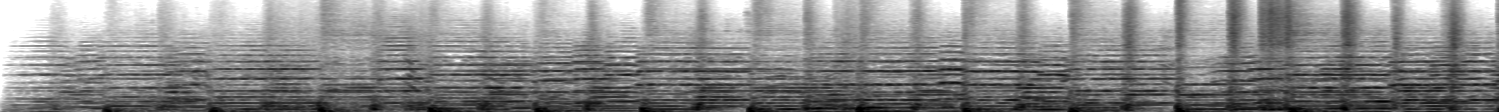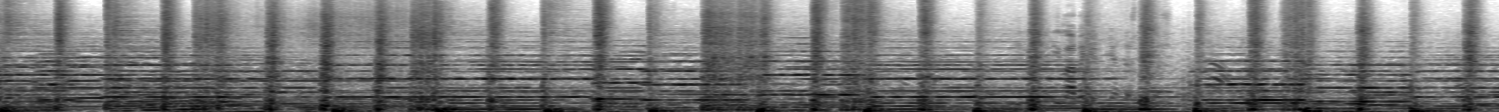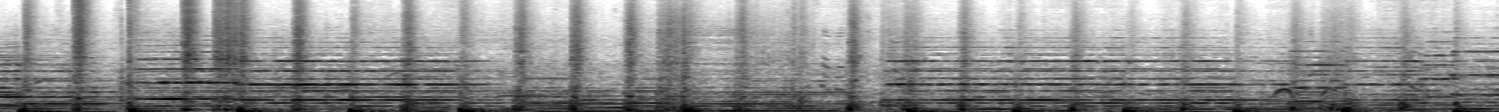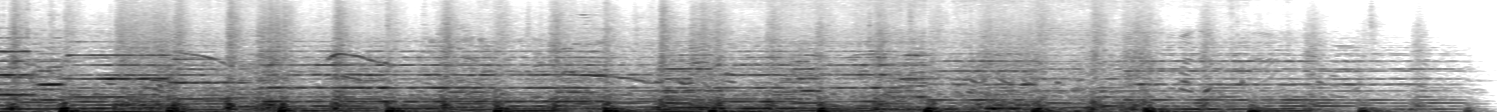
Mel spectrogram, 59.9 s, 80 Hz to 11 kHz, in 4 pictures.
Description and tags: August 10th 2014, Santa Marta de Portuzelo (Meadela), Portugal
